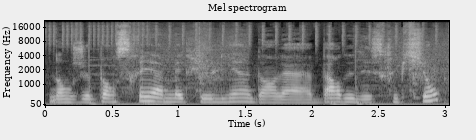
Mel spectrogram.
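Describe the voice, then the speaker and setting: A woman's voice: low-pitched, moderate pace, dark tone. A woman reviewing hair products in a casual vlog, talking hesitantly with many fillers as she reads labels aloud. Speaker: beauty vlogger.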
